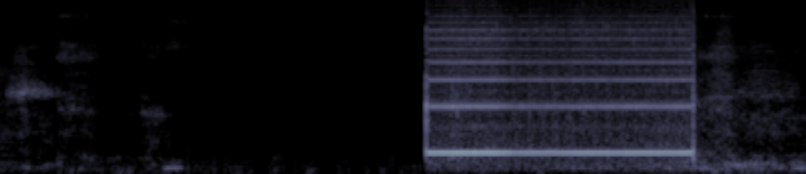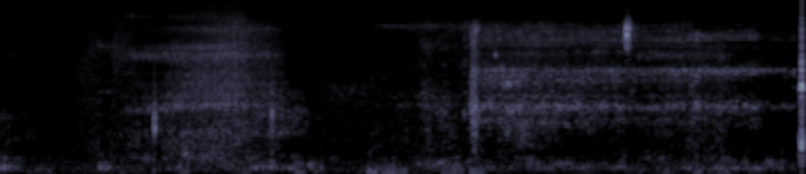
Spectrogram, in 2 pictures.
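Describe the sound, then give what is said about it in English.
A phone rings on an outgoing cold call to a man: one steady, buzzy ringback tone lasting about two seconds, followed by quieter electronic chirps and tones, with no talking. “I'm going to text him and say, answer Matt's phone call.”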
